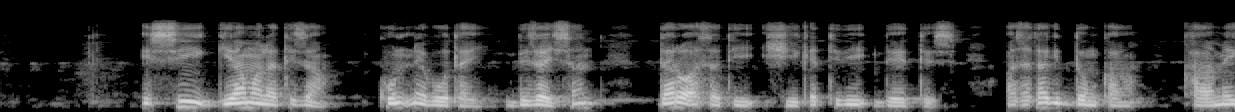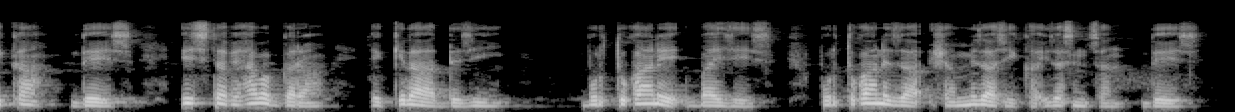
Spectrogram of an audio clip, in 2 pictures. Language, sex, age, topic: Gamo, male, 25-35, agriculture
